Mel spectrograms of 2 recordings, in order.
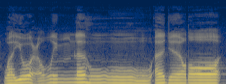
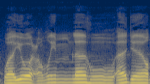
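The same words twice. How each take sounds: First: The vowel of 'lahu' is held for four beats. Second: The vowel of 'lahu' is held for two beats. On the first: "kita baca empat" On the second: "Kita baca dua"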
